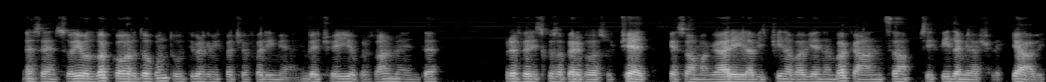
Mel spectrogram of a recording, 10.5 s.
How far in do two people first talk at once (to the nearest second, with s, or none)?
none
